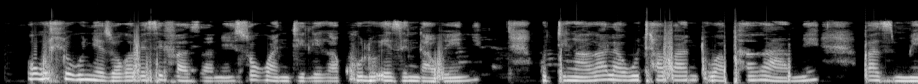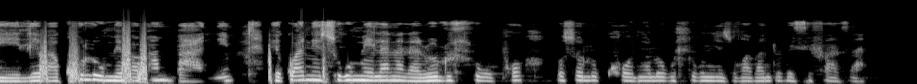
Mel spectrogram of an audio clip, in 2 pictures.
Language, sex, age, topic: North Ndebele, male, 25-35, health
